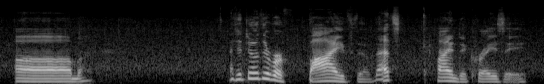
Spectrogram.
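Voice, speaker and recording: A man's fairly high voice, very slow pace, long and frequent pauses, ordinary pitch variation, and noticeable background noise. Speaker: gaming streamer. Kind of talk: casual live-stream commentary. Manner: halting, many fillers.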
